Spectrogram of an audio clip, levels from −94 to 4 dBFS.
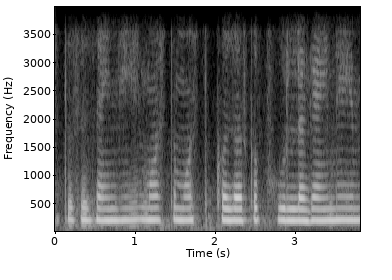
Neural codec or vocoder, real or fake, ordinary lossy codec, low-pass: codec, 24 kHz, 0.9 kbps, DualCodec; fake; Opus, 24 kbps; 3.6 kHz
